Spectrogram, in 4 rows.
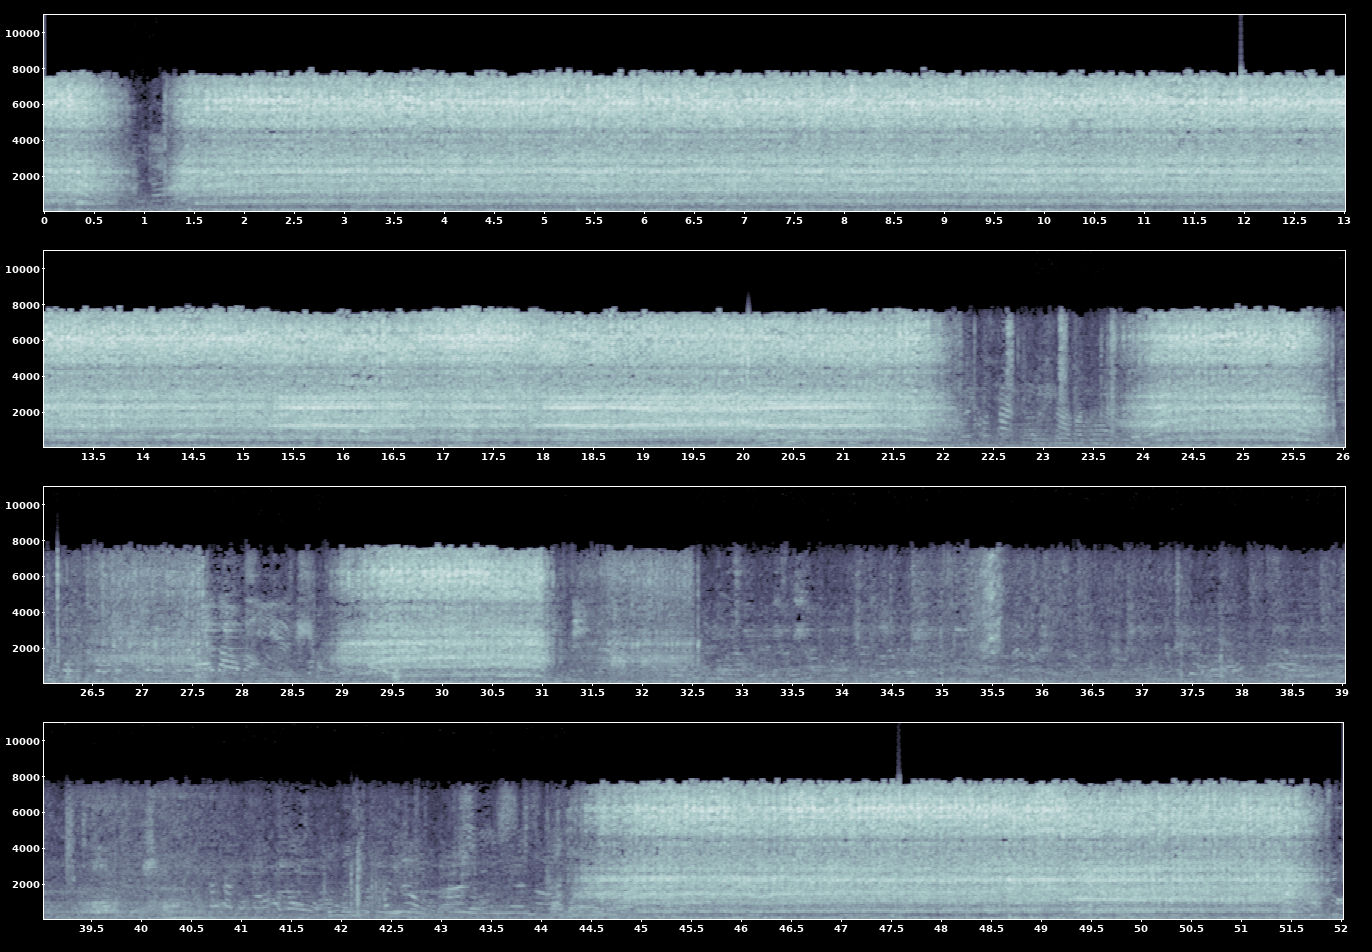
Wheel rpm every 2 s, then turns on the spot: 80, 160, 160, 160, 160, 160, 160, 160, 160, 160, 130, 20, 100, 10, 70, 70, 10, 0, 0, 0, 0, 0, 60, 140, 150, 120.
26-28 30-34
